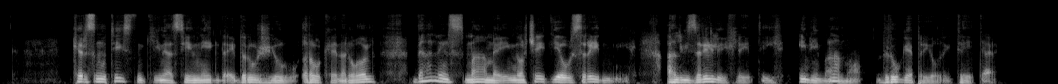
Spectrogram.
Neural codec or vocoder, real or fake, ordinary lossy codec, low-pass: codec, 24 kHz, 1.5 kbps, HILCodec; fake; none; 10.8 kHz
